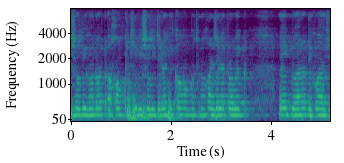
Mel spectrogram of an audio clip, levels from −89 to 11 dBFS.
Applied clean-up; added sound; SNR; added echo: none; none; none; reverberation time 1.2 s.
